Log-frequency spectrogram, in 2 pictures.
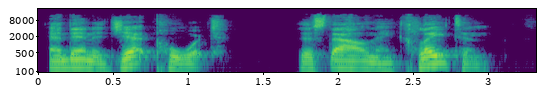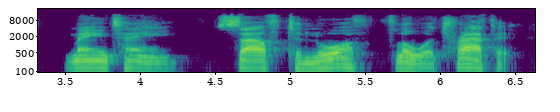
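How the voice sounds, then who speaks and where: A middle-aged man speaking as an expert interview guest, explaining things in a measured, deliberate way with pauses between phrases. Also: medium pitch, lively intonation, darkish tone, slightly rough. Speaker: guest expert, air traffic controller and business executive.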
